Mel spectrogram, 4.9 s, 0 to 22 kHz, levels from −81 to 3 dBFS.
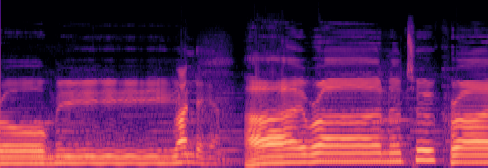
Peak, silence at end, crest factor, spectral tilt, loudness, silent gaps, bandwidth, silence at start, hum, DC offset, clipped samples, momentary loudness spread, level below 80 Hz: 0 dBFS; 0 s; 14 dB; -7 dB/octave; -16 LUFS; none; 13 kHz; 0 s; none; under 0.1%; under 0.1%; 8 LU; -64 dBFS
